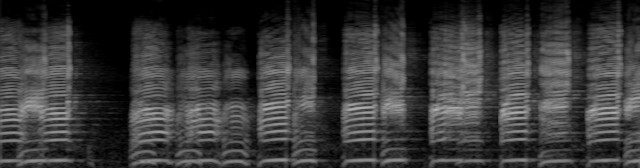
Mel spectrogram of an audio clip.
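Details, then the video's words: Swans in nature give loud, nasal, trumpet-like honks, each rich in overtones, delivered in quick runs of two or three with short gaps, around a dozen calls in all after a brief pause near the start; no other sounds. "Funny Sounds and Noises of Lovebird Swans in Nature"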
